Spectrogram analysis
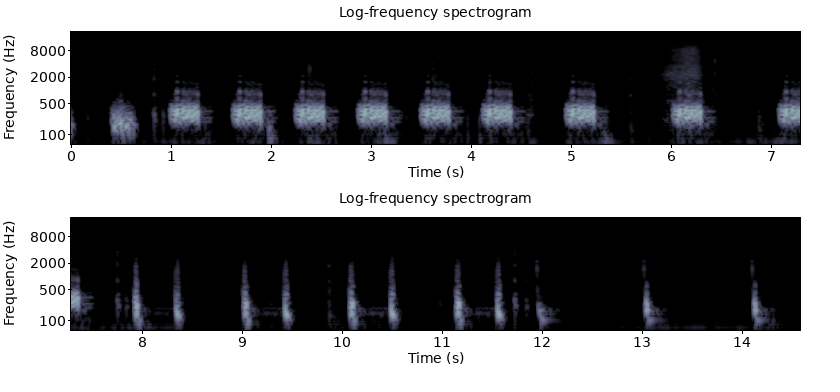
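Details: Computer-generated simulation of pulsatile tinnitus and ear clicking, such as from middle ear myoclonus: rhythmic whooshing pulses, then sharp irregular clicks.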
